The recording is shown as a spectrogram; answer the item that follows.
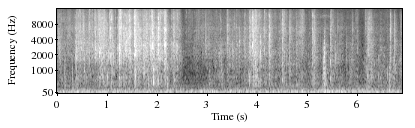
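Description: Wrapping paper crinkles and rustles as a gift is unwrapped, in a continuous papery crackle that is loudest early on and then continues more softly in uneven bursts.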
